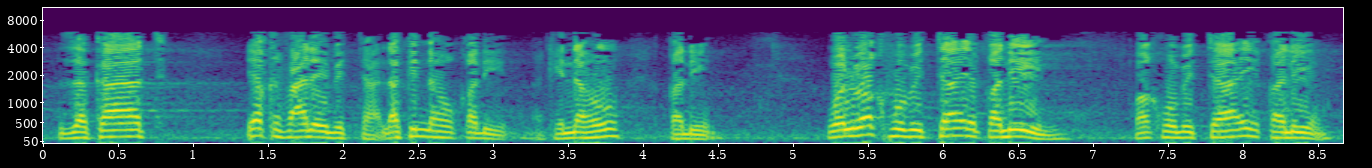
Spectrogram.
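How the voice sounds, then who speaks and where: A man teaching a classical Arabic grammar lesson, repeating each point and asking his students rhetorical questions. His voice sits somewhat high for a man. The recording is dull and lo-fi, with a long reverb that suggests a large hall.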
